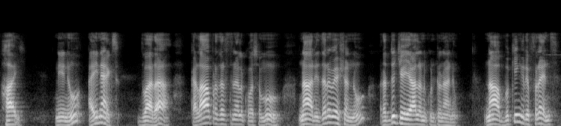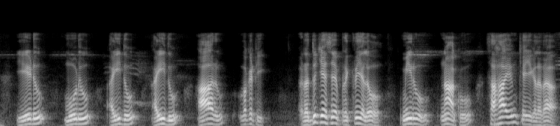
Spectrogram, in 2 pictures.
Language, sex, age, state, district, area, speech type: Telugu, male, 45-60, Andhra Pradesh, Krishna, rural, read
